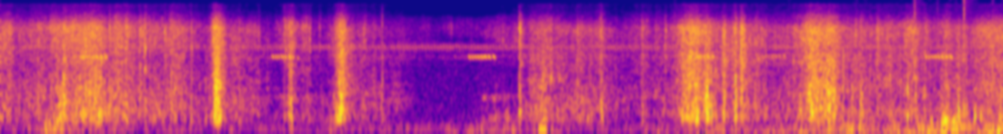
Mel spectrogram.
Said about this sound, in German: Da ist ein Lagerfeuer. Da laufe ich jetzt hin.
